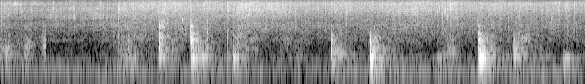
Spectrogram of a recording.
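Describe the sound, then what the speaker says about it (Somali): Onion frying in a pan for a Somali pasta dish, with a continuous close sizzle broken by repeated scraping stirs of a utensil at an irregular rhythm. "waxaan ku darsanayaa basal."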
